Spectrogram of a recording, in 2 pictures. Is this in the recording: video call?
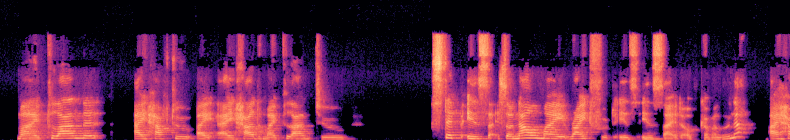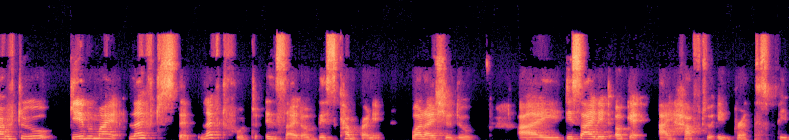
yes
